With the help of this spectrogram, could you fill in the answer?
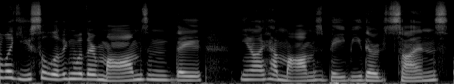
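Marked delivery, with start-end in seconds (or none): none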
